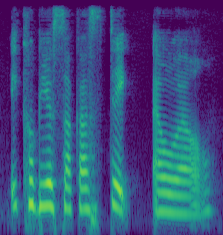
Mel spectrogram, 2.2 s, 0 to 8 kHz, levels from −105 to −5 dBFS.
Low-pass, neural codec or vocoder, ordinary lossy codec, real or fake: 7.2 kHz; codec, 16 kHz, 1.1 kbps, Voila-Tokenizer; none; fake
